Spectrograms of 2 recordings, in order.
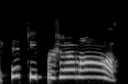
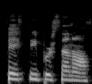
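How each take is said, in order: First: High-pitched discount pitchman; hammed-up sales hype, pitched way up; Crazy Eddie. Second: Said in the usual way. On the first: Shown as a demonstration. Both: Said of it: "I sound like Crazy Eddie when I say".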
